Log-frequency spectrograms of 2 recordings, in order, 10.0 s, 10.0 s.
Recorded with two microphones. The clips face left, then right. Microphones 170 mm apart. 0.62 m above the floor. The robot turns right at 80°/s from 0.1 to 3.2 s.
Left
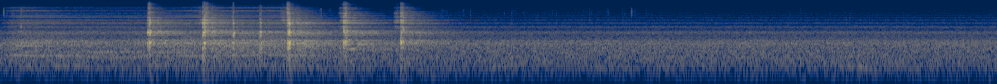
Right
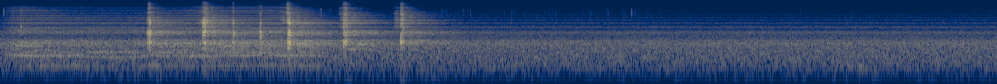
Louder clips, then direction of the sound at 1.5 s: Even; 25° left (ahead or behind).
